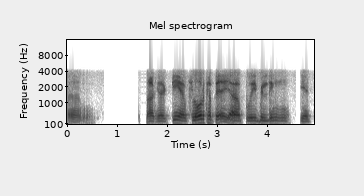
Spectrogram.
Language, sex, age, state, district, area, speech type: Sindhi, male, 60+, Delhi, South Delhi, urban, conversation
